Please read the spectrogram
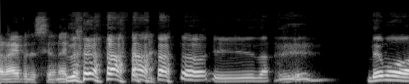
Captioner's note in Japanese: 笑い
